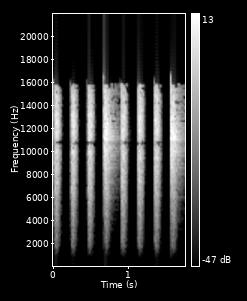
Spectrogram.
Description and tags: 16th Shakers
These sounds are samples taken from our 'Music Based on Final Fantasy' album which will be released on 25th April 2017.
Music-Based-on-Final-Fantasy, Percussion, Sample, 16th, drums, Shakers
